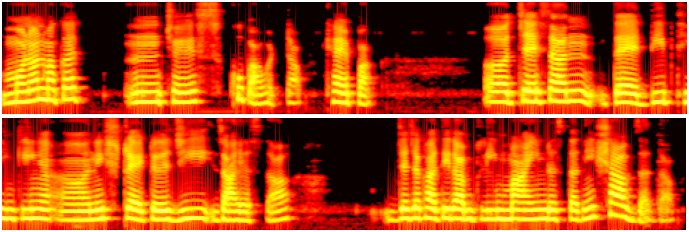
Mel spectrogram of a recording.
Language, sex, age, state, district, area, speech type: Goan Konkani, female, 18-30, Goa, Salcete, urban, spontaneous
